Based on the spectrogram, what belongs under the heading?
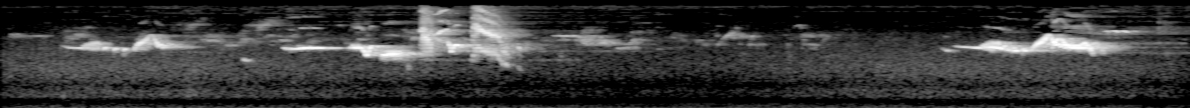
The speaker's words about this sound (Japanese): イソヒヨドリです。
